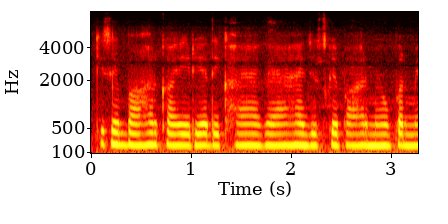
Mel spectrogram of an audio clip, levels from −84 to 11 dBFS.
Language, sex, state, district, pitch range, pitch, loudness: Hindi, female, Chandigarh, Chandigarh, 190-200 Hz, 195 Hz, -14 LUFS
